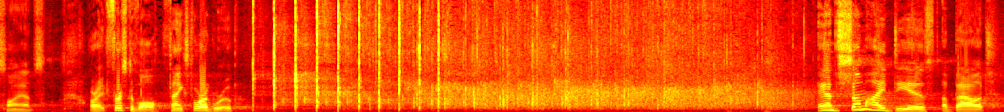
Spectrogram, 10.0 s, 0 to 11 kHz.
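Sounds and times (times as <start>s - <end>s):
audience applauding: 2.7s - 8.2s.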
